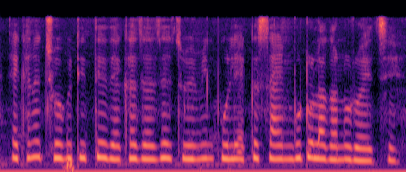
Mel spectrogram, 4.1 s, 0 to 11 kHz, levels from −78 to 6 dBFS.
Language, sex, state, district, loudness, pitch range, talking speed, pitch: Bengali, female, Tripura, Dhalai, -17 LUFS, 260-280 Hz, 145 wpm, 265 Hz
